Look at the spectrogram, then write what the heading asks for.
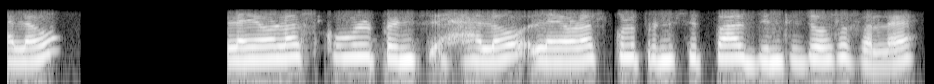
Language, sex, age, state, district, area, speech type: Malayalam, female, 18-30, Kerala, Thiruvananthapuram, rural, conversation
